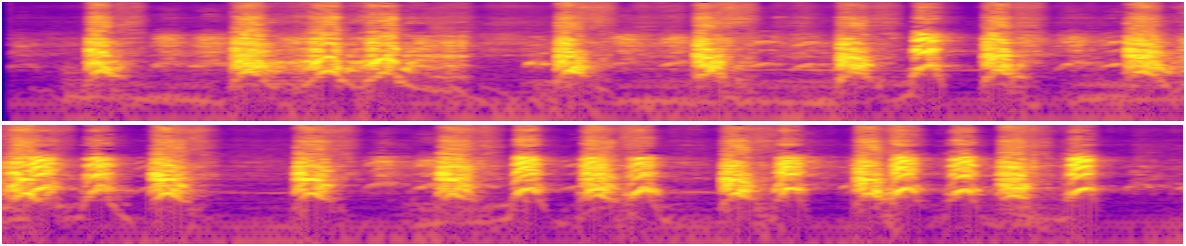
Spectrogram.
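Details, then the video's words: Rottweiler at the peak of anger, barking loud, harsh, harmonic barks, sometimes single and sometimes in quick doubles or triples, with short pauses and no other clear sounds. "The peak of anger rottweiler"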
